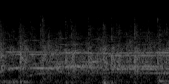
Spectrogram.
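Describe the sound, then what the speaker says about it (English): A studio audience applauds an indie band after a live performance in the PNC Live Studio, a faint, steady patter of clapping that fades gradually. "Are you done clapping for them yet?"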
